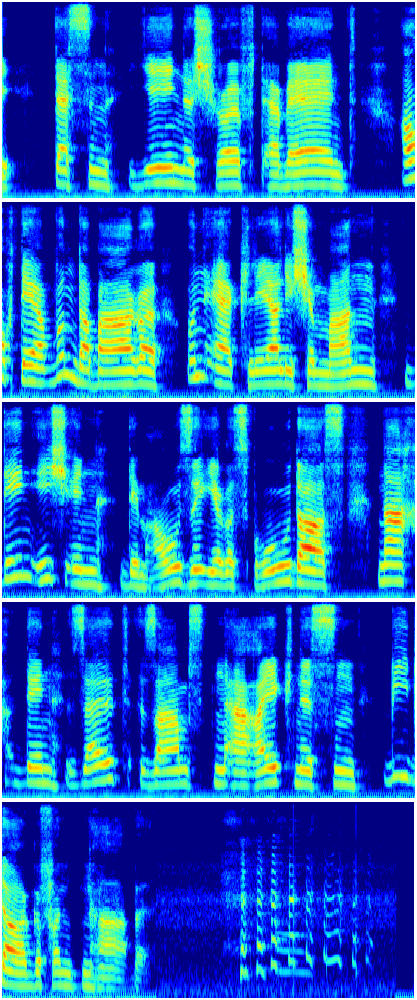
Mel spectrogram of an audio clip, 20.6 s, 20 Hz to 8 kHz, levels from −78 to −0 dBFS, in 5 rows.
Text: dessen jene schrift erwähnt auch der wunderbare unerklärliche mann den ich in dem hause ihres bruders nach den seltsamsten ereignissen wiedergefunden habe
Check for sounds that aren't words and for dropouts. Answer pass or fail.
fail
